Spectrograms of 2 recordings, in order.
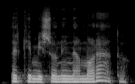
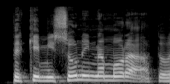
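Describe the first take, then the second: First: Said in the usual way. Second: Scornful echo, a bit louder; mocking angry repeat. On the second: A narrator's reading. Scrooge mockingly repeating his nephew's answer, angry. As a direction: throw his words back at him. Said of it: "ripeté Scrooge, rabbioso".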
